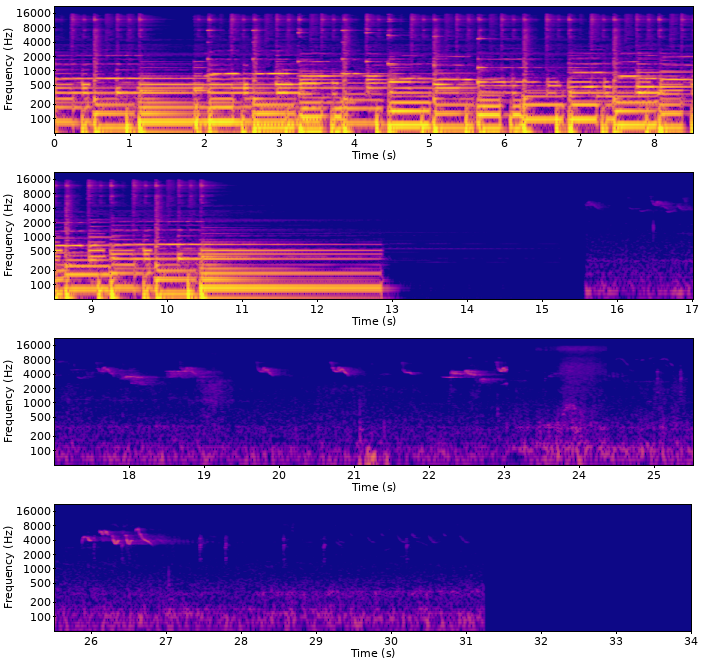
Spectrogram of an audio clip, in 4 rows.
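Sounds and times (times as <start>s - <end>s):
birds chirping and trilling: 15.6s - 31.2s.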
